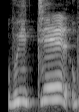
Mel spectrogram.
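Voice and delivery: ordinary talk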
